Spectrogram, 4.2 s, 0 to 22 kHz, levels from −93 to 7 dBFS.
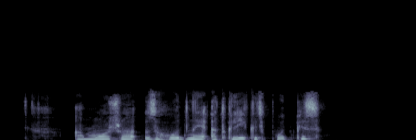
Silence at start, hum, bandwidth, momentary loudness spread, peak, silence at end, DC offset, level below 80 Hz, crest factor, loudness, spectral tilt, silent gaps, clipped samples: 0.75 s; none; 8 kHz; 7 LU; -20 dBFS; 1 s; under 0.1%; -76 dBFS; 16 dB; -34 LUFS; -3.5 dB/octave; none; under 0.1%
